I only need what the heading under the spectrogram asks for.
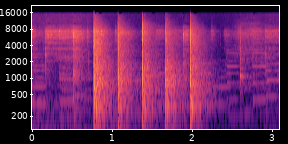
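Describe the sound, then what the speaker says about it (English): A hammer strikes about five times in a steady rhythm, each sharp close blow ringing out, with a lighter tap near the end and no voices. "gotta get my hammer"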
